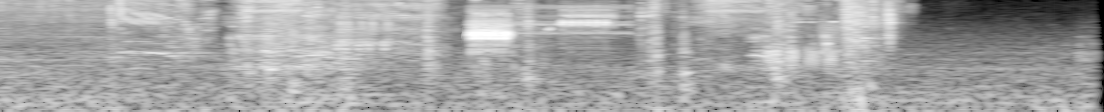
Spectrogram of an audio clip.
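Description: An electrical box crackles and hums with sparks.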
